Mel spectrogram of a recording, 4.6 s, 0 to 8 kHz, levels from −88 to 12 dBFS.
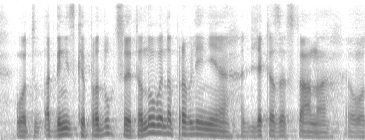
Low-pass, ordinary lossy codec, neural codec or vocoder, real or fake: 7.2 kHz; none; codec, 24 kHz, 1.2 kbps, DualCodec; fake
